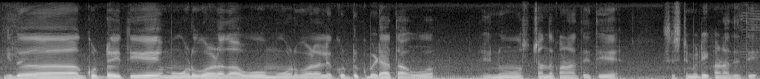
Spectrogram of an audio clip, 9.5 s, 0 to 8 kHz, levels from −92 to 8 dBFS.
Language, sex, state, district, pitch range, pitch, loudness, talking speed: Kannada, male, Karnataka, Belgaum, 105-120 Hz, 110 Hz, -16 LUFS, 90 wpm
